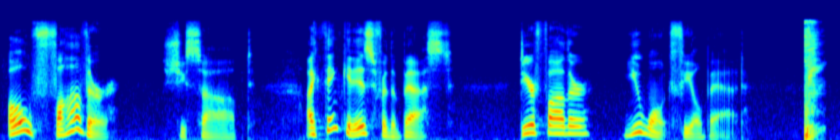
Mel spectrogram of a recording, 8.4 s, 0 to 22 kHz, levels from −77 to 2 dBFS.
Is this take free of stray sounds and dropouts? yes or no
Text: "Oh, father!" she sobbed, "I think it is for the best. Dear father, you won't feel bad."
no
